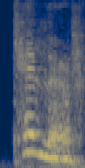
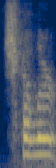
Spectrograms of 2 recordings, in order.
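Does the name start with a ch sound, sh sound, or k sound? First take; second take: k sound; ch sound. First: The name begins with a k sound. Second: The name begins with a ch sound. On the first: The speaker calls it right. "C H in Italian is K like K" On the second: The speaker calls it wrong. "that's not pronounced Cheller"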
